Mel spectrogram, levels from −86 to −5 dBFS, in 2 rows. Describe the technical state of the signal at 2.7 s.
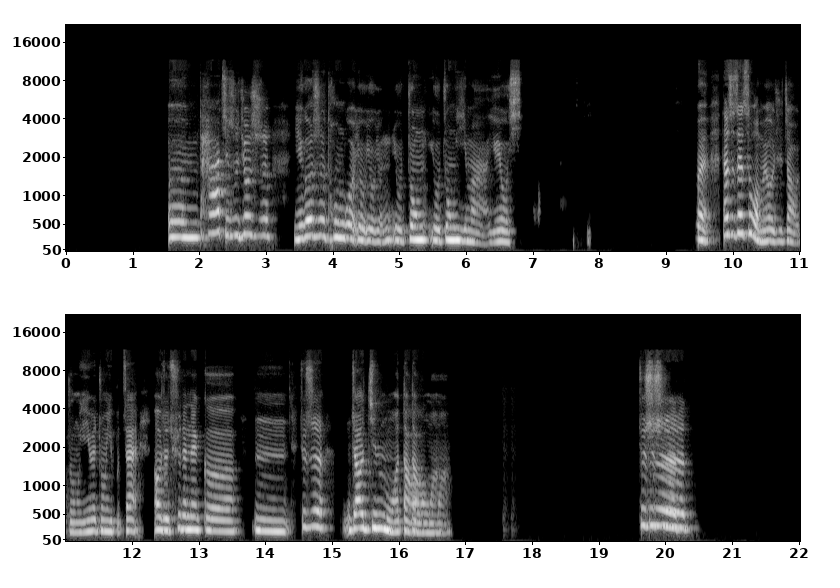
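At 2.7 s the signal is intact, with no audible fault at that point in the speech.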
